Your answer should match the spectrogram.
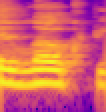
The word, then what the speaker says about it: SZLOC: I say Loke because it has a little long vowel sound over the O there.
